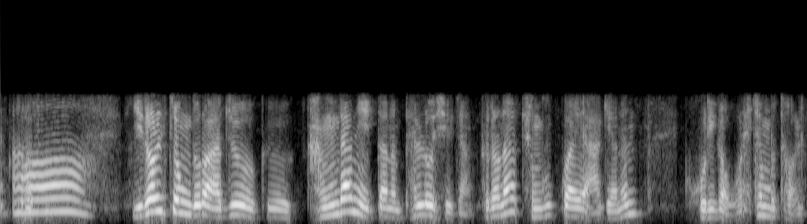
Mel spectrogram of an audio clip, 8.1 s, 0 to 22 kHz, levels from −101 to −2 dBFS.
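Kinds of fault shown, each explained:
iLBC codec: the speech went through a narrowband VoIP coder that rebuilds each 20 ms frame's excitation independently, which fits its 15.2 kbps mode. The band is cut to roughly 250 Hz to 3.6 kHz, and the result sounds plainly rough and synthetic.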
